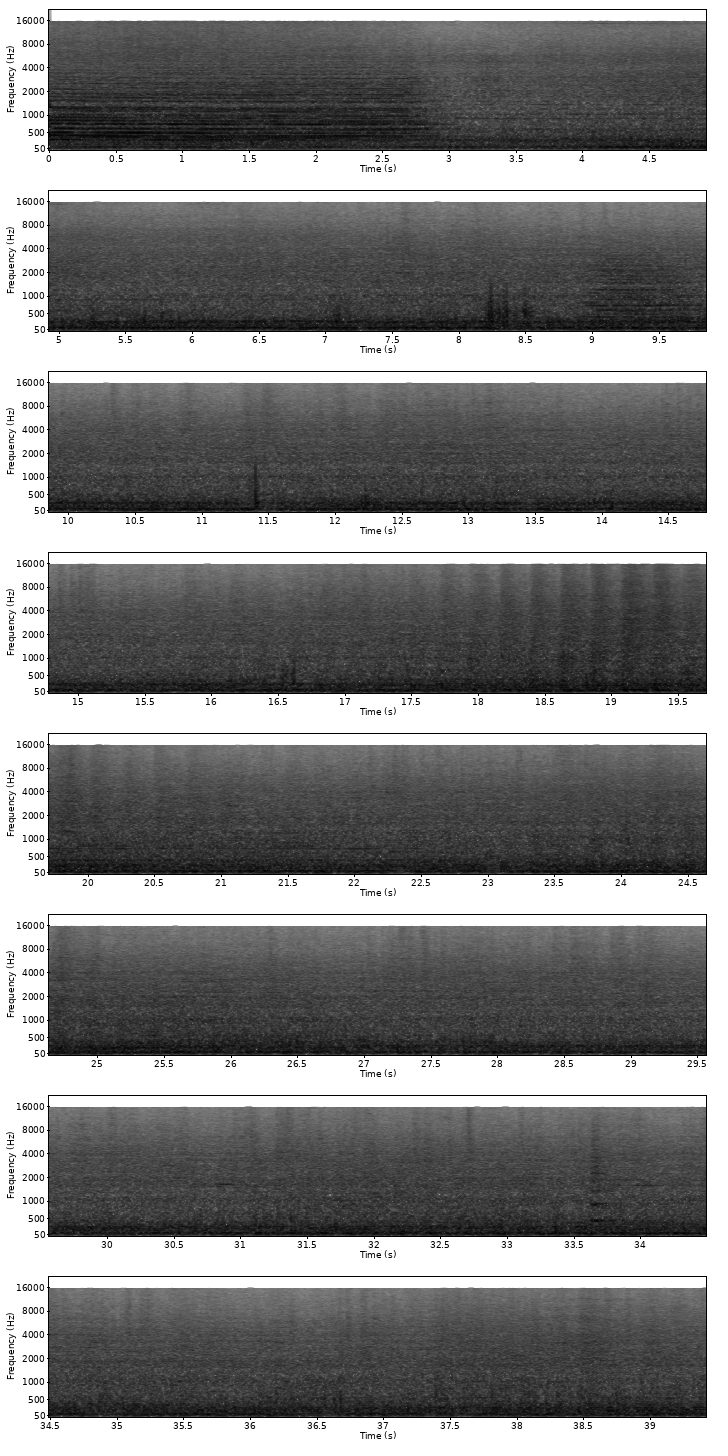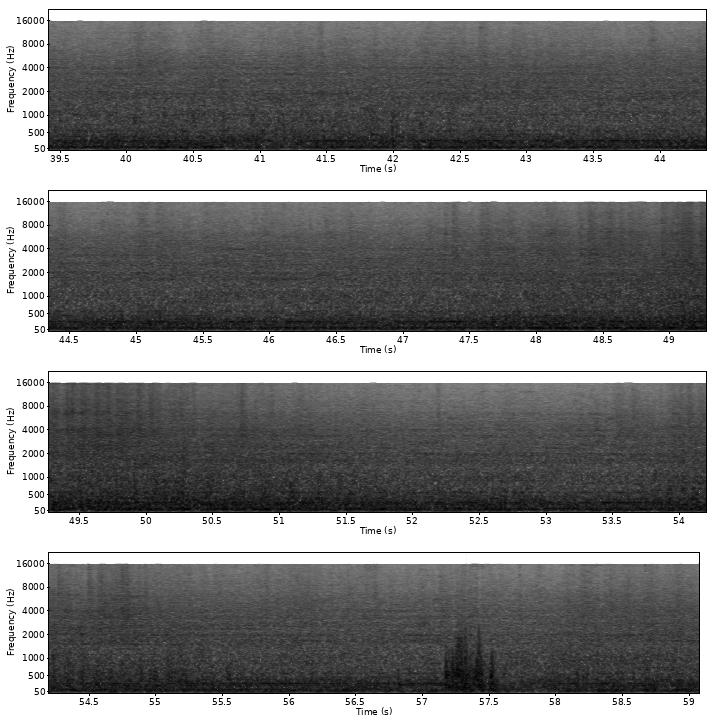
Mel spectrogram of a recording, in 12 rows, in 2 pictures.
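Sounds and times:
locomotive horn: 0.0 - 4.0, 8.8 - 10.1, 19.6 - 22.8, 33.6 - 34.2
train wheels clattering: 3.8 - 59.0.

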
